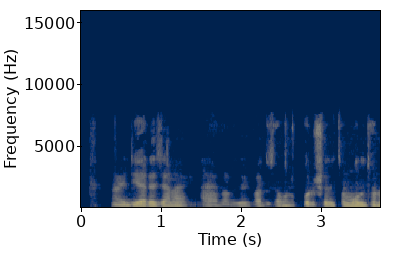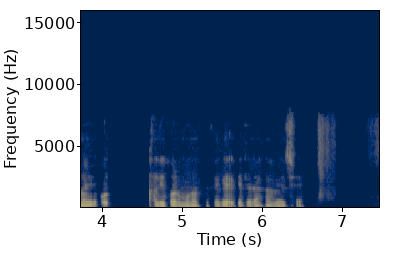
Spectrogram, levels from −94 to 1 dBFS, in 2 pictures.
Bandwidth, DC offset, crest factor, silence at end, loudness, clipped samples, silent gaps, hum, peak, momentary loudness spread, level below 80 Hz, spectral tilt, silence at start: 7.8 kHz; under 0.1%; 20 dB; 0.7 s; -35 LUFS; under 0.1%; 4.54-4.58 s; none; -16 dBFS; 15 LU; -66 dBFS; -7 dB/octave; 0.4 s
